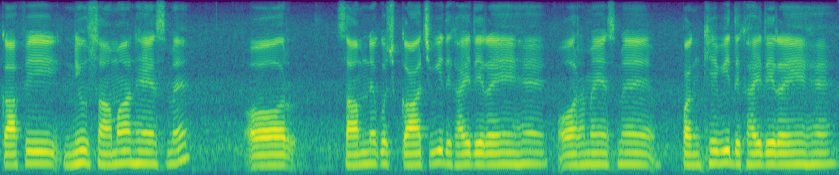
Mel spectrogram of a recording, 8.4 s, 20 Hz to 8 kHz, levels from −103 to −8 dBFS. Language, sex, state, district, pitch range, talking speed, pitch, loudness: Hindi, male, Bihar, Samastipur, 140-150 Hz, 170 wpm, 145 Hz, -16 LUFS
